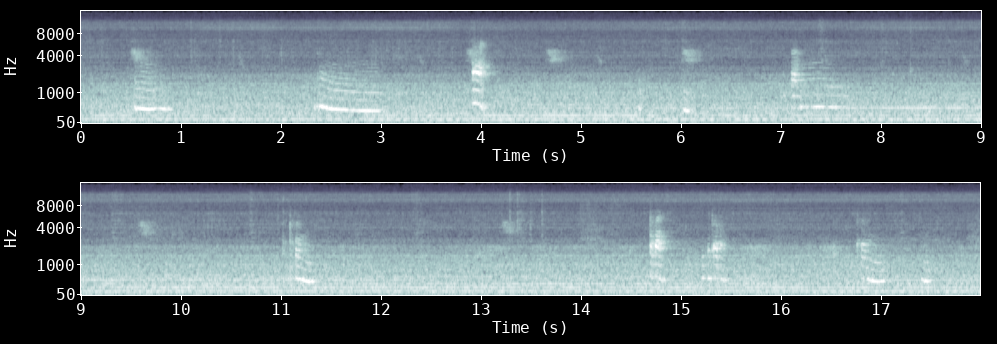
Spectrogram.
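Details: Salomon, a pet cat indoors, talking to birds outside the window: short chirping meows and trilled chirrups, some rising, some falling, come in scattered bursts every few seconds over a steady low hum.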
